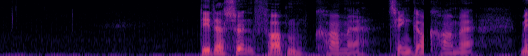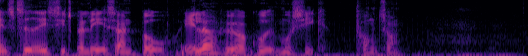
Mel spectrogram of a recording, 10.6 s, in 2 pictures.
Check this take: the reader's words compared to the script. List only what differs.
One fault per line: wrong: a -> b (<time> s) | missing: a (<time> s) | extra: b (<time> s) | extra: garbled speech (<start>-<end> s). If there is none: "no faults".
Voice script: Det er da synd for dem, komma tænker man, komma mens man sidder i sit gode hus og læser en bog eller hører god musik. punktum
missing: man (4.2 s)
missing: man (5.5 s)
missing: gode hus (6.0 s)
